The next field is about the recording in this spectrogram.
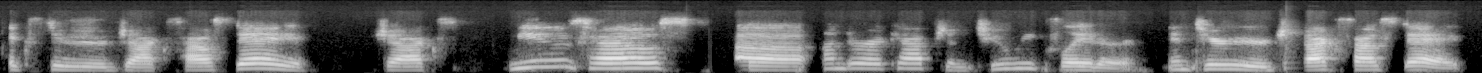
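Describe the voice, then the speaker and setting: A woman's voice: mid-range voice, expressive, a little slow, a little mellow, no echo, muffled recording. Casual woman reading stage directions. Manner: casual, chatty reading with asides and self-corrections. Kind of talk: amateur table read narration.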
